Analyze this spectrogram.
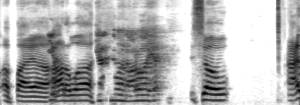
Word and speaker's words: Gatineau: The bass player is out of, I believe it's pronounced Gatineau, up by Ottawa. Gatineau in Ottawa, yep.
